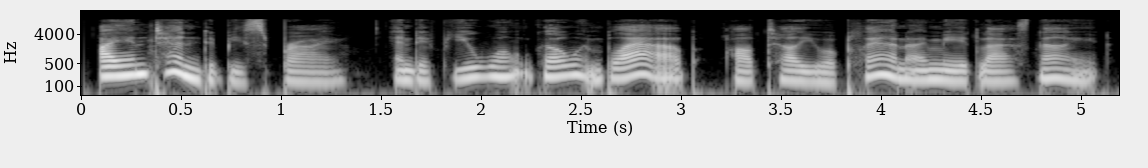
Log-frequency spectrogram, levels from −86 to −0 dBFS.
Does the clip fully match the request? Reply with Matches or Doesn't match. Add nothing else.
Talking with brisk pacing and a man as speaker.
Doesn't match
